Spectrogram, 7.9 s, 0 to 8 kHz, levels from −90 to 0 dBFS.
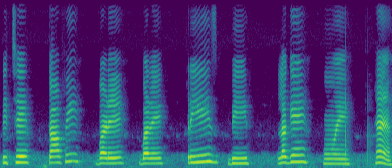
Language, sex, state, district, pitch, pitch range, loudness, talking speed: Hindi, female, Punjab, Fazilka, 260 Hz, 240-290 Hz, -15 LUFS, 70 wpm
